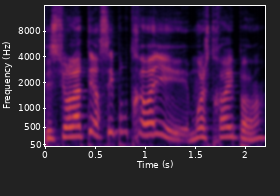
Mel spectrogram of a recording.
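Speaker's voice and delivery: put-on Yiddish-inflected accent slipping in unintentionally. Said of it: "Pourquoi je prends un accent juif ?".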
